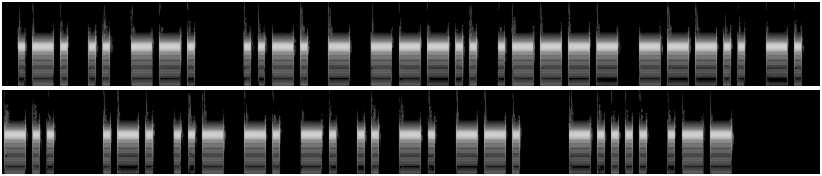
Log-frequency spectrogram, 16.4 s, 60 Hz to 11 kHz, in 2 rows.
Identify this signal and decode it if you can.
Morse code, heard as a keyed tone, about 17 wpm, 700 Hz. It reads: RIG FT818ND RUNNING 6W
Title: Speed-Racing Common QSO Phrases - 17wpm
